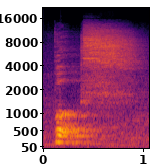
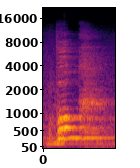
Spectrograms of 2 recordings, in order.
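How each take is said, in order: First: "books" ending in a hissed s; plural s sound. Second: "Book" with a clean final k; "Book", short and clear; singular model. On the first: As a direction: add a crisp s to "books". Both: Shown as a demonstration. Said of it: "Repeat with me one time".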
